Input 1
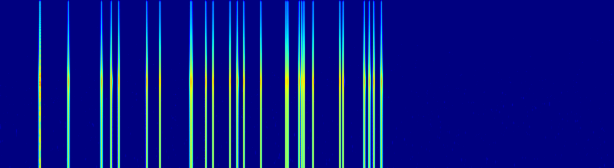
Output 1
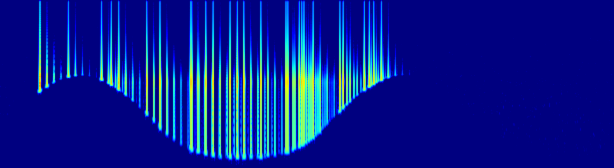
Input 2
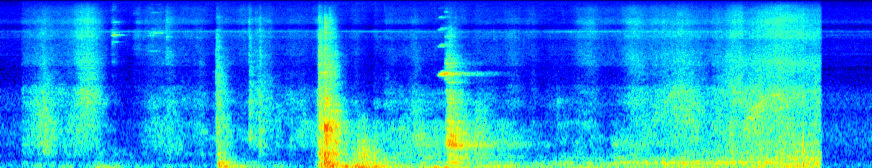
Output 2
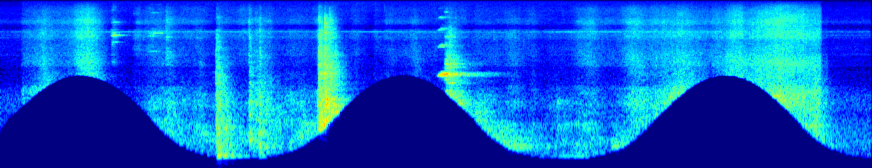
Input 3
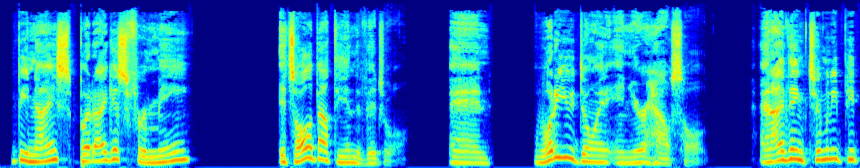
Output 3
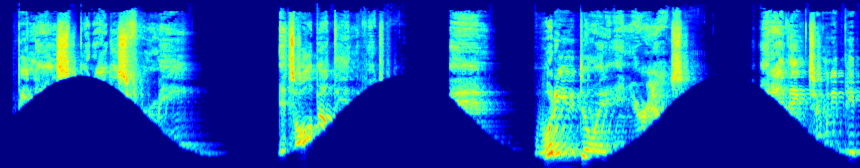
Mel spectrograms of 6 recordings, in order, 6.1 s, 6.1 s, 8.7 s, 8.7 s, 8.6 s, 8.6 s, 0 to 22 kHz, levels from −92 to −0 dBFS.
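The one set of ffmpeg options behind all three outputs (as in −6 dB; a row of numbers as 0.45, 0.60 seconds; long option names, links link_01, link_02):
-filter_complex "[0:a]asplit=2[link_01][link_02];[link_02]adelay=70,lowpass=frequency=2100:poles=1,volume=-7dB,asplit=2[link_03][link_04];[link_04]adelay=70,lowpass=frequency=2100:poles=1,volume=0.47,asplit=2[link_05][link_06];[link_06]adelay=70,lowpass=frequency=2100:poles=1,volume=0.47,asplit=2[link_07][link_08];[link_08]adelay=70,lowpass=frequency=2100:poles=1,volume=0.47,asplit=2[link_09][link_10];[link_10]adelay=70,lowpass=frequency=2100:poles=1,volume=0.47,asplit=2[link_11][link_12];[link_12]adelay=70,lowpass=frequency=2100:poles=1,volume=0.47[link_13];[link_01][link_03][link_05][link_07][link_09][link_11][link_13]amix=inputs=7:normalize=0,afreqshift=-42,afftfilt=real='re*gte(b*sr/1024,260*pow(3500/260,0.5+0.5*sin(2*PI*0.31*pts/sr)))':imag='im*gte(b*sr/1024,260*pow(3500/260,0.5+0.5*sin(2*PI*0.31*pts/sr)))':win_size=1024:overlap=0.75"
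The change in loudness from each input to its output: −0.5, −5.5, −1.0 LU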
